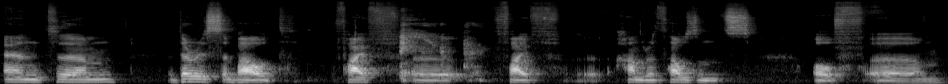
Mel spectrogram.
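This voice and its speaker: Silesian guy on a panel, lowish voice, talks real slow, lots of ums and restarts. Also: flat delivery, a little mellow. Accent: Silesian-accented Polish. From Silesia, Poland. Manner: hesitant, many fillers and restarts. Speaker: panel guest novelist. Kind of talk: panel discussion. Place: festival stage.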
